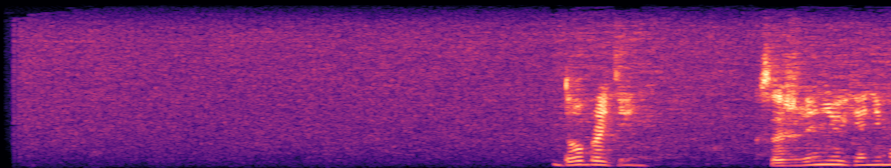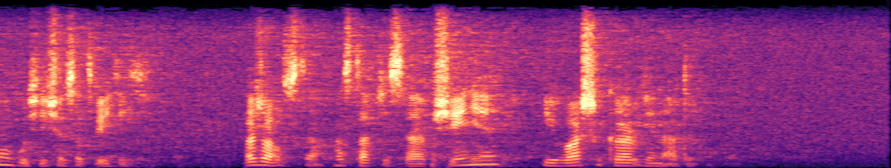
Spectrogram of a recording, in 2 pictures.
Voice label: voicemail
